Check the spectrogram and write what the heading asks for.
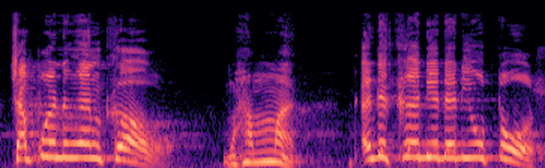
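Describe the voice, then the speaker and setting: Seorang lelaki melakonkan malaikat penjaga pintu langit yang garang, menyoal dengan suara tinggi dan tajam, bergema dalam dewan masjid. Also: male voice, lively intonation, normal speed, slightly rough. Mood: stern. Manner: high sharp questioning voice. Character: stern male angel guarding heaven's gate. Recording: long reverb of a mosque hall.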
